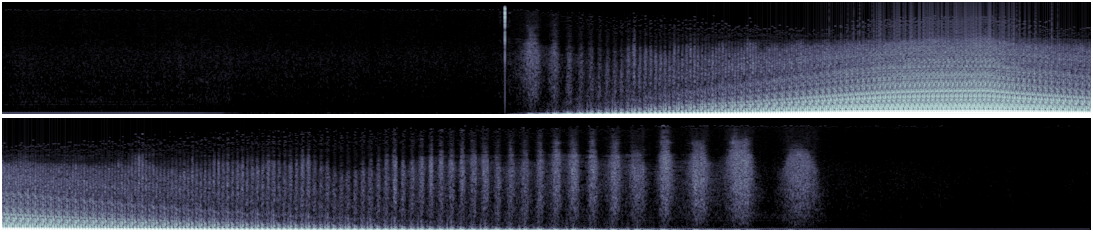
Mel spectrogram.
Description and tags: DIY microphone experiment. Sound source is propeller of a household fan.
